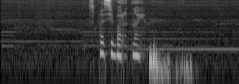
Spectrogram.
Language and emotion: Russian, sad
